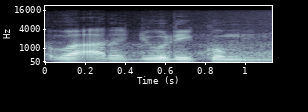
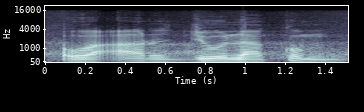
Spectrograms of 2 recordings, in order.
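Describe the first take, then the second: First: The vowel after arjul is an i sound. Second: The vowel after arjul is an a sound. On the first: The feet are only to be wiped. The speaker calls it wrong. "tidak wa arjulikum" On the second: The feet are to be washed. The speaker calls it right. "yang baca yang benar adalah Ahlussunnah wa arjulakum"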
